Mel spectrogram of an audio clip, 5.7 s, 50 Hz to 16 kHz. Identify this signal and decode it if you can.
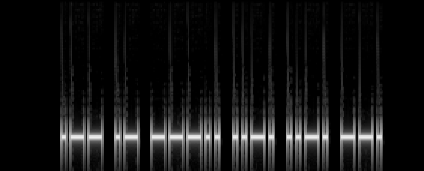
Morse code, heard as a keyed tone, about 21 wpm, 700 Hz. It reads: WA8FFG
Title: Speed Racing - USA Call Signs 20wpm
